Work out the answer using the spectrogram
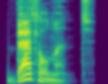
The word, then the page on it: battlement: British English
